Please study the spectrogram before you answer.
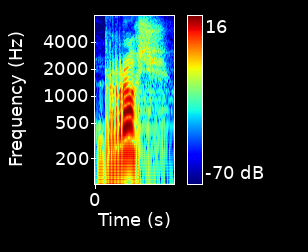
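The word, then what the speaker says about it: ראש: La palabra cabeza se dice rosh. Se escribe con la resh, con la alef y con la chin.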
